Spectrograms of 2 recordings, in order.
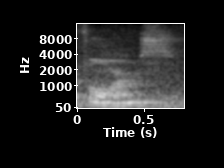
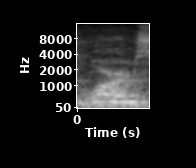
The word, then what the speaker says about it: Worms: like sometimes that's pronounced worms so i call it a concord warm site now that can be your book says that can be pronounced worms i've already pronounced forms your book gives both pronunciations but in this concordance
